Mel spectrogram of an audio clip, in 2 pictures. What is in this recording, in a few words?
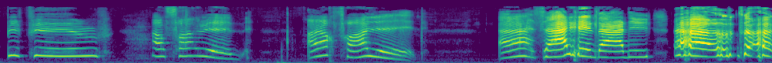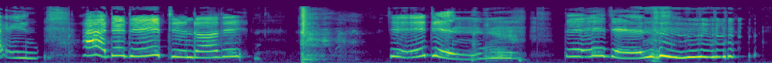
Random Son Talk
